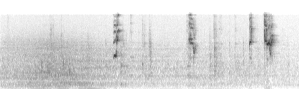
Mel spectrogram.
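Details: Rosy-faced lovebird kept as a pet, chirping after a soft hiss of background noise fades; four sharp, scratchy bursts come at uneven intervals, the last two close together.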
